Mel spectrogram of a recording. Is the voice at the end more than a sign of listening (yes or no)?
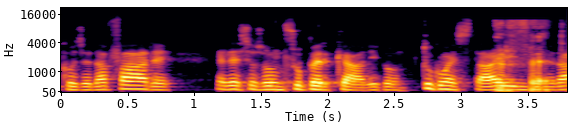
yes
